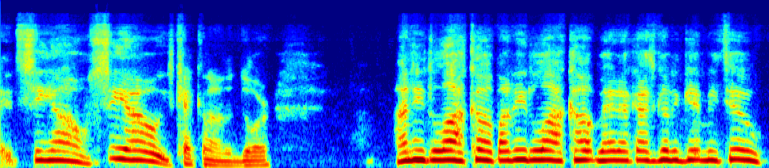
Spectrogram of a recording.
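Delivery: mock a scared man begging to be locked up; whiny panicked inmate. Stabbed inmate kicking door calling CO, high panicked whine. Beaten guy calling for guards.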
